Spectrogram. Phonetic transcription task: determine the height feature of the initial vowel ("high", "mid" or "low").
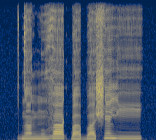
low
